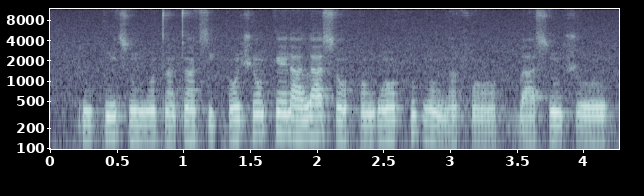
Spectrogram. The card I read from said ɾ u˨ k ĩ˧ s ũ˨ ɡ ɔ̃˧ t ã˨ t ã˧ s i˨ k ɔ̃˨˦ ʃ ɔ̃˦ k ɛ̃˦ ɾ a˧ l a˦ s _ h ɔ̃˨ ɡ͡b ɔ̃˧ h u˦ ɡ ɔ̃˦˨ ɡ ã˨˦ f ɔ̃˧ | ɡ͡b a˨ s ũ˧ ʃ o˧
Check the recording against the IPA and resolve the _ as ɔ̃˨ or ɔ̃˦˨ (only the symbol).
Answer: ɔ̃˦˨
